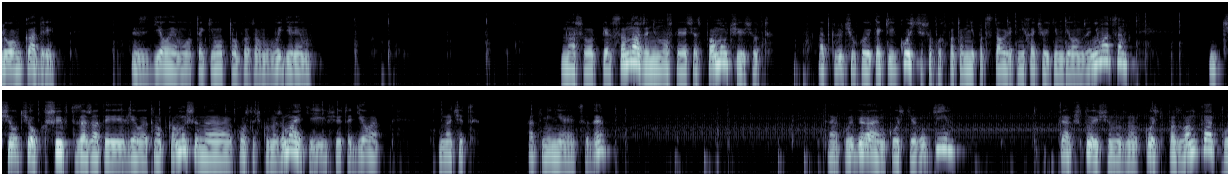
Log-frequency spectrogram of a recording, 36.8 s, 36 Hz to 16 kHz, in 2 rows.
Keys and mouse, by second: 1.7-5.6 drag, 6.1-7.5 middle drag, 9.9 shift+click, 11.4 shift+click, 13.3 shift+click, 14.3 shift+click, 15.2 shift+click, 16.2 shift+click, 17.1 shift+click, 17.7 shift+click, 19.0 shift+click, 20.4 shift+click, 20.8 shift+click, 22.0 shift+click, 23.3 shift+click, 24.9 shift+click, 26.5 shift+click, 27.8 shift+click, 29.3 shift+click, 30.6 shift+click, 32.6-34.1 shift+middle drag, 34.8 middle click, 35.7 shift+click.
